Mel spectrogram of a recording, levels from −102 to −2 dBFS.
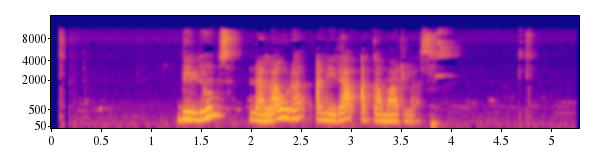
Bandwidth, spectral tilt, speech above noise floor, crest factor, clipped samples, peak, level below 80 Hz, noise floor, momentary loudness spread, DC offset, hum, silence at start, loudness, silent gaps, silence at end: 11.5 kHz; -4.5 dB/octave; 36 dB; 18 dB; under 0.1%; -4 dBFS; -52 dBFS; -56 dBFS; 12 LU; under 0.1%; none; 0.1 s; -21 LUFS; none; 0.5 s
